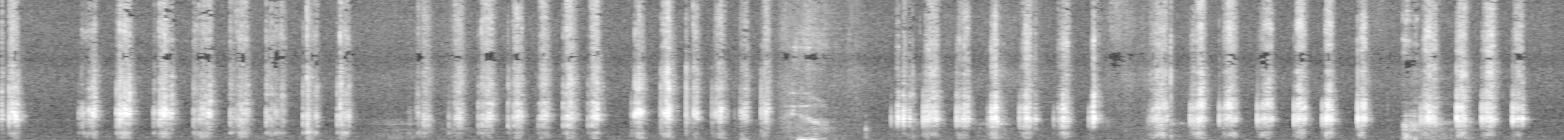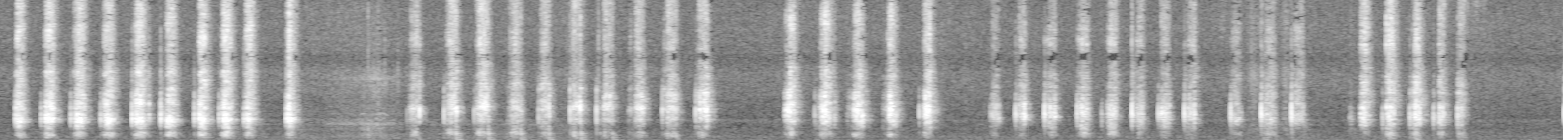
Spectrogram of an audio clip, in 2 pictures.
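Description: Faint scratching of a thin pointed tool on watercolor paper, dragging wet paint out in short, quick strokes. The strokes come about four a second, in runs of a few seconds with brief pauses between.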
